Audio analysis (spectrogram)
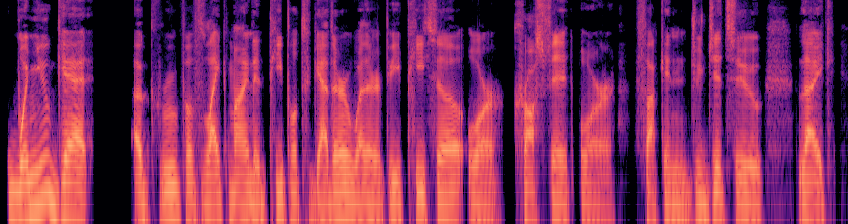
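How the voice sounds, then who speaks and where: A man with a very low voice chats casually as a podcast guest. He is relaxed and conversational and swears now and then. The sound is dry and close. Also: measured pace, no room sound. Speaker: guest, pizzeria owner.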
